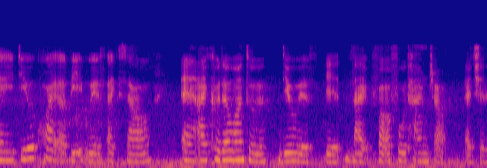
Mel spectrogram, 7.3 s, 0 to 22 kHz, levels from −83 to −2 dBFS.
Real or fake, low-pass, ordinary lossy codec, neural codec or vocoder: fake; 7.2 kHz; MP3, 64 kbps; vocoder, 22.05 kHz, 80 mel bands, WaveNeXt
